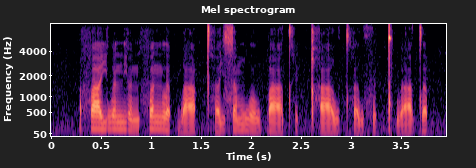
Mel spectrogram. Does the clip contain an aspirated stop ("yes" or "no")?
yes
